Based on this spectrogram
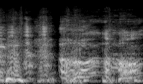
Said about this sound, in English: See, it's not gag reflexes. You're just coughing.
